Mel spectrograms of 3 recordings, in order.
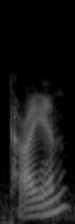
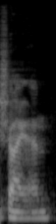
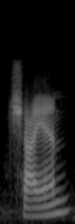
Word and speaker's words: Cheyenne: such as the, and I'm sorry if I mispronounced this, Cayenne. I think Cheyenne, Cheyenne, Arab, Arapjo, Lakota, Black Feet, I don't know that one.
